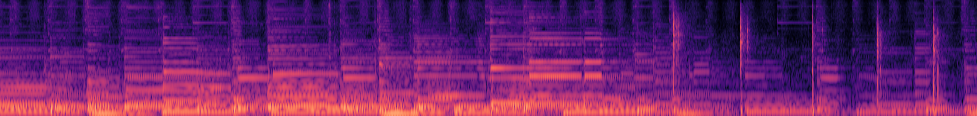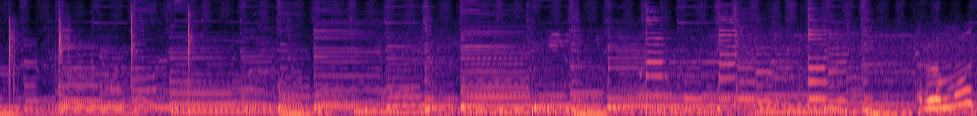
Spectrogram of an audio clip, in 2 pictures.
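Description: Background music led by a plucked acoustic guitar over a repeating bass line.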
